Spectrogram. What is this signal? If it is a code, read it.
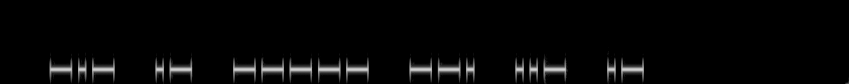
Morse code, heard as a keyed tone, about 17 wpm, spaced as for 12 wpm, 700 Hz. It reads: KA0GUA
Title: USA Call Signs - 6 Characters - 2x Character Spacing - 17wpm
